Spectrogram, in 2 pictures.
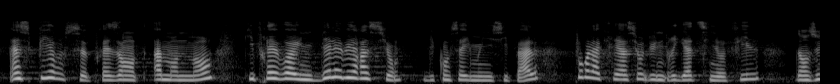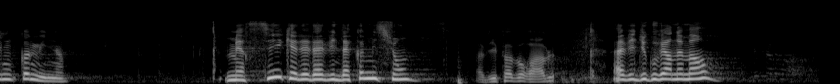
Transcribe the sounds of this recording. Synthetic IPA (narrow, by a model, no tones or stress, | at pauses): ɛ̃spiʁsəpχezɑ̃t̪amɑ̃d̪mɑ̃kʲipχevwaynd̪elibeʁasjɔ̃ | d̪ykɔ̃sɛjmynisipalpuʁlakχeasjɔ̃d̪ynbʁiɡad̪sinɔfil | d̪ɑ̃zynkɔmyn | mɛʁsikɛlɛlavid̪əlakɔmisjɔ̃ | vfavɔʁablavid̪yɡuvɛʁnəmɑ̃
